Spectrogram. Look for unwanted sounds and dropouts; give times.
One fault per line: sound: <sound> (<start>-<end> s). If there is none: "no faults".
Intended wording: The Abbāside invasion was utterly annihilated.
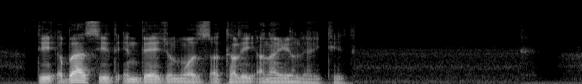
no faults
